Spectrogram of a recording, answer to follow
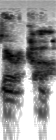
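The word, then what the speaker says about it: בְּרָכָה: pronounced be and the word for blessing is pronounced to Baraka so uh Jacob is pretending to be the beora so that he might receive the Baraka and this is going to come back later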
